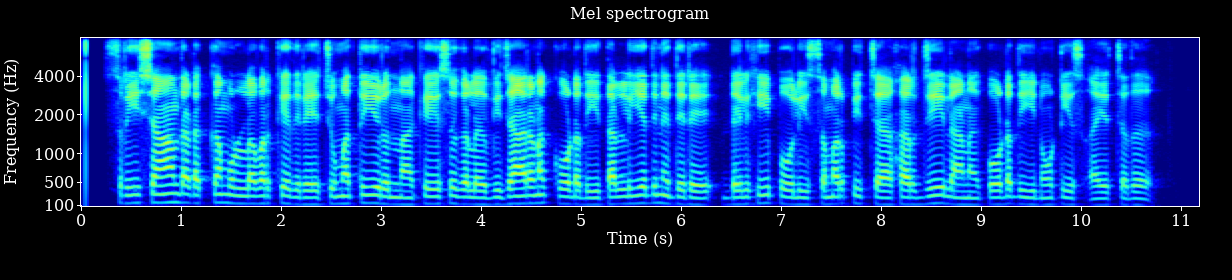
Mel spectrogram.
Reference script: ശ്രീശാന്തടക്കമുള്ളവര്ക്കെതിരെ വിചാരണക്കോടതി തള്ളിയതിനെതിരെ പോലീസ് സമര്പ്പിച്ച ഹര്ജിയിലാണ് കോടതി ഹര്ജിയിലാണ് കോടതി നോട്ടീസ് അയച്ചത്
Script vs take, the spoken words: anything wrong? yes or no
yes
